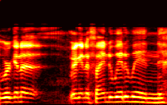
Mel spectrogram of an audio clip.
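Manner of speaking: quick, high-pitched, rattled-off rally-style inflection. Making a quick aside to show an inflection the speaker loves, Trump's voice inflection. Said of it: "I love this inflection that Trump does with his voice".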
